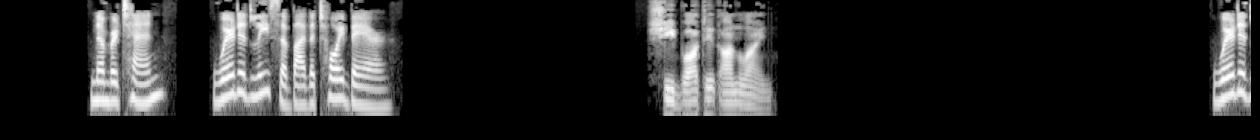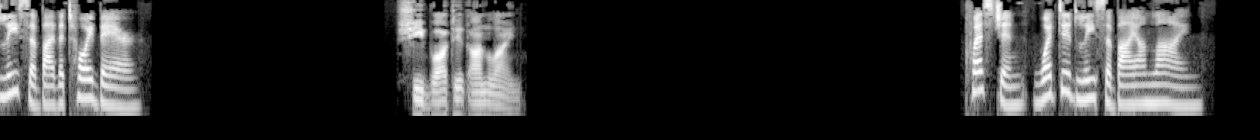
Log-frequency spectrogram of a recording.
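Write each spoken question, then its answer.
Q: Question, what did Lisa buy online?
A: A toy bear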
